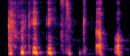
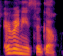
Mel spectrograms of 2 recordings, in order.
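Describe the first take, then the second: First: Laughing. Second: Said in the usual way. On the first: Retold or imitated. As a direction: repeat it higher and faster through a laugh. Repeats Gigi's line laughing.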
